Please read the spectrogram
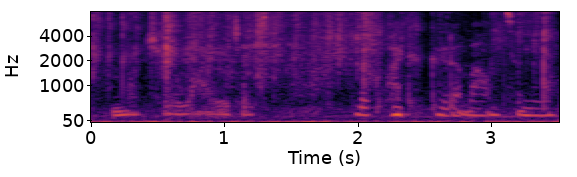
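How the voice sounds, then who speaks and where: Soft-spoken and calm in tone, a woman talks at a fairly slow pace in a monotone, flat intonation, with noticeable background noise. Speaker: ASMR content creator. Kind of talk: ASMR cooking tutorial. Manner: soft-spoken, calm.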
